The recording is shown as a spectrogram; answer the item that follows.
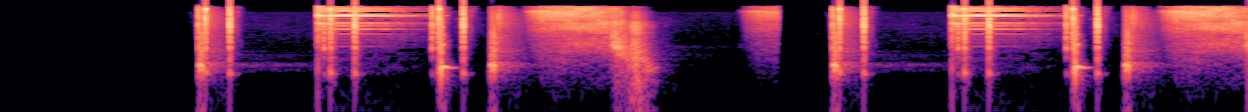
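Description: Subscribe-button animation sound effect: sharp mouse clicks, a bell-like ding and a short whoosh. After about a second of silence the sequence plays through once and then repeats, about every three seconds.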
